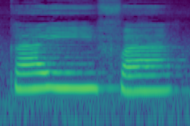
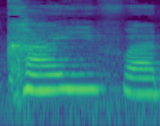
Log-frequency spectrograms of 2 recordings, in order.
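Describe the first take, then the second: First: The k has a light, relaxed burst of breath. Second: The k has a heavy, exaggerated burst of breath. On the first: The speaker calls it right. "dibacanya rileks saja lidahnya" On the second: The speaker calls it wrong. "tidak kaifa, tidak, jangan berlebihan hamesnya"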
